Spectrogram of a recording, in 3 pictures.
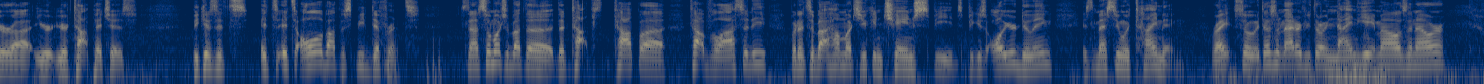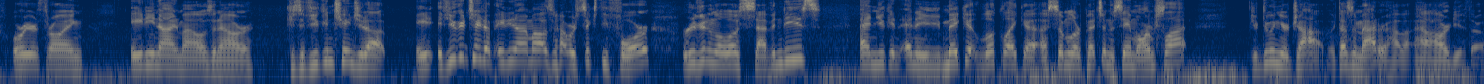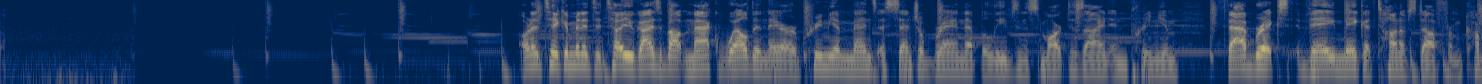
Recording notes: from outside Yankee Stadium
